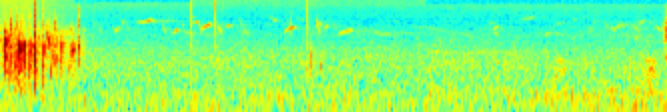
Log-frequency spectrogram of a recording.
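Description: Faint bird chirps, short and high, scattered over a quiet outdoor background.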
